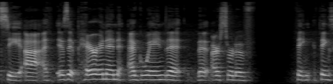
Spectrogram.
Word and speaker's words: Egwene: Egwene. Okay, got it. Egwene. And let's see, is it Perrin and Egwene that are sort of thinks it's all being made up and are the more skeptical ones?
